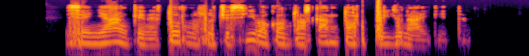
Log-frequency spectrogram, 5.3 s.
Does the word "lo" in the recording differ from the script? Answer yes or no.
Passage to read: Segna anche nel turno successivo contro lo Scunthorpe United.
yes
